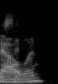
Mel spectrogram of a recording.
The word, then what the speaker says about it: Samhain: Samhain. – Samhain, thank you. I got a short memory here. Samhain, because it isn't even remotely spelled like that.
